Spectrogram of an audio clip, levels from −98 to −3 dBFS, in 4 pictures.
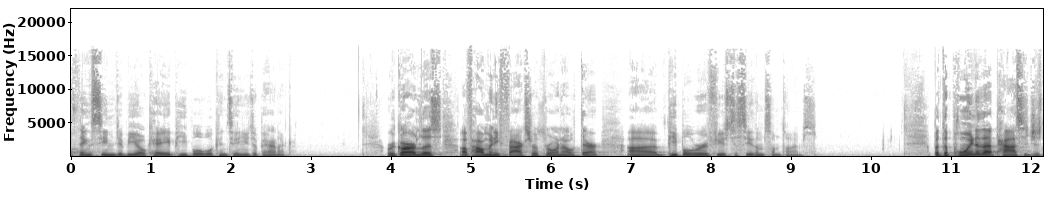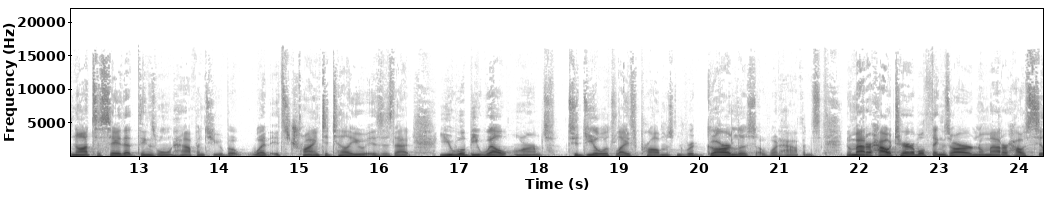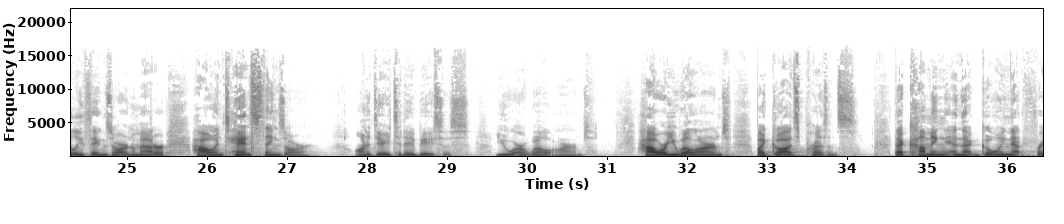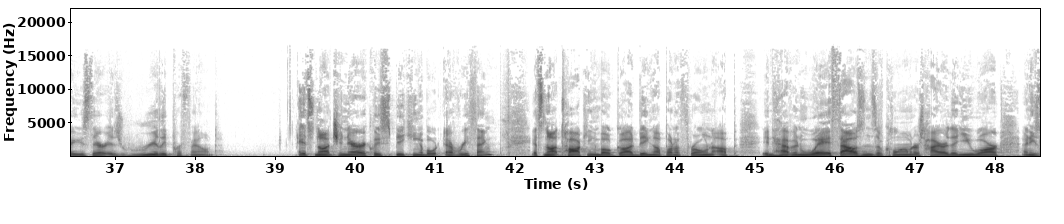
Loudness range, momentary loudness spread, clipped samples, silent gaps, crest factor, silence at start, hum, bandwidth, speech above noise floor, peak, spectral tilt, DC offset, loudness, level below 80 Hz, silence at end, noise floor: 9 LU; 16 LU; under 0.1%; none; 24 dB; 0 s; none; 16 kHz; 44 dB; -8 dBFS; -6.5 dB/octave; under 0.1%; -31 LUFS; -72 dBFS; 0 s; -74 dBFS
